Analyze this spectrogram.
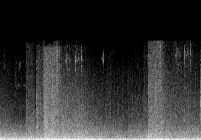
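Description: A heavy weapon whooshes through the air.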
